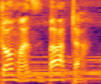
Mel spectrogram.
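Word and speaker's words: Tomáš Baťa: Check ভাষায় উচ্চারণ টমাস বাটা।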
